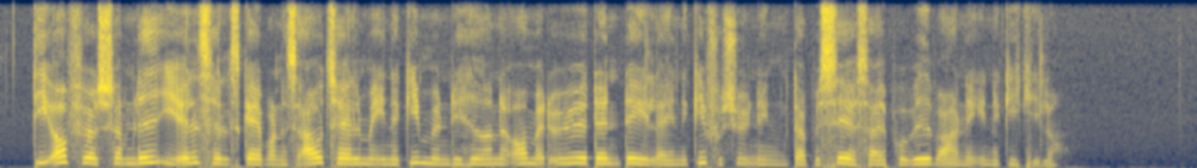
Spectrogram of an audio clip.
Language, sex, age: Danish, female, 40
